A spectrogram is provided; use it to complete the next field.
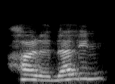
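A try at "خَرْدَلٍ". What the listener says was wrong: Just try to make the kha a bit more prominent. Khardalin. Khardalin.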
